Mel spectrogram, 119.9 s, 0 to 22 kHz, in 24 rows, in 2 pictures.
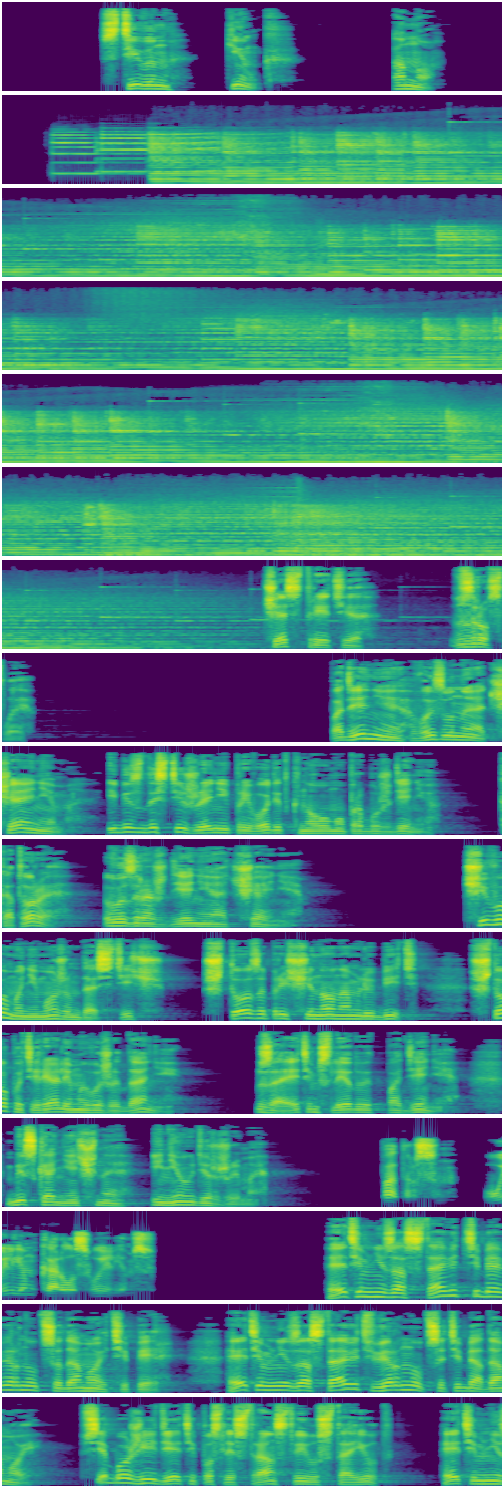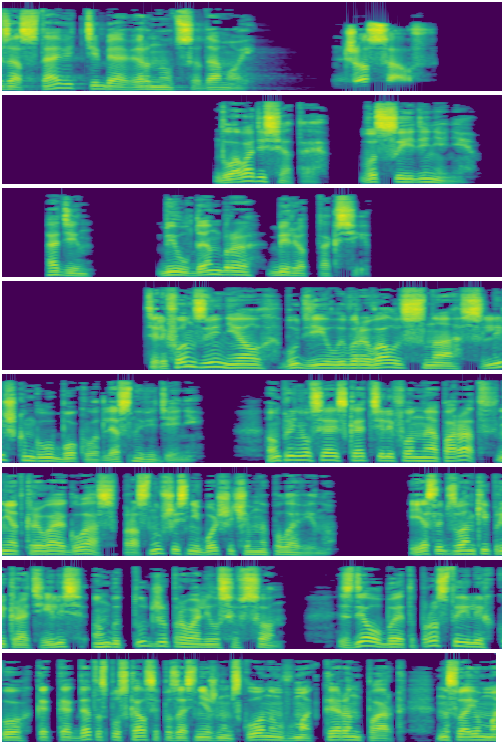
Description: Аудиокнига Оно. Том 2. Воссоединение - купить, скачать и слушать онлайн | КнигоПоиск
